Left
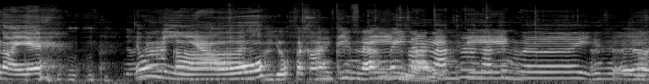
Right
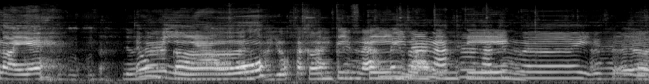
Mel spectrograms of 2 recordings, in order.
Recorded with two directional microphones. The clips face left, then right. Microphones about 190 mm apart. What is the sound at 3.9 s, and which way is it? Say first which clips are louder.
Speech: right 1 dB; 5° right (ahead or behind).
